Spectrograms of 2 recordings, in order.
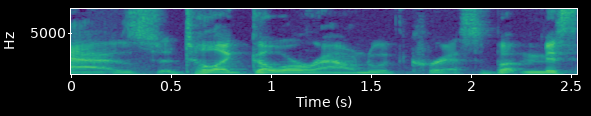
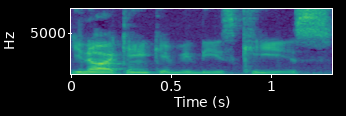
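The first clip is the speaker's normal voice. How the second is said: plain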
